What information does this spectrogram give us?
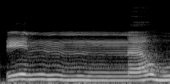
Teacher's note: حمزے کو نون سے ملا کر نون پر غنہ کریں گے، ہاں پہ الٹا پیش ہے، اس کو ایک الف کی مقدار کھینچیں گے۔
